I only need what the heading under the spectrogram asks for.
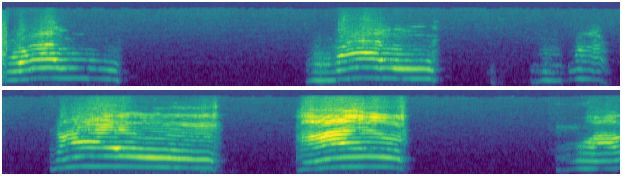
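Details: Domestic cat meowing repeatedly to stir up dogs: long, wavering meows, a few short chirps, then two loud, strained, harsh meows and a final short call, with silence between.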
